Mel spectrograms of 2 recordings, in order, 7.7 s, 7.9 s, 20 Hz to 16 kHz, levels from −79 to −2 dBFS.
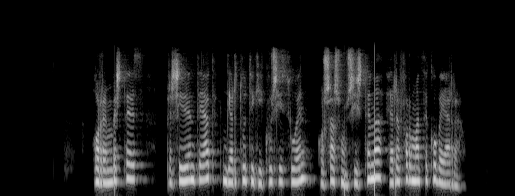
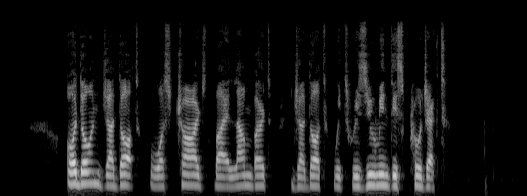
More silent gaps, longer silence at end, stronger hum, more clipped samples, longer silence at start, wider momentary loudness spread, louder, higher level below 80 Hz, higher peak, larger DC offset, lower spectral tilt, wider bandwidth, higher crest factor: first, 2.38-2.50 s vs none; second, 0.8 s vs 1.25 s; neither; neither; first, 1.4 s vs 1 s; second, 6 LU vs 12 LU; first, -24 LUFS vs -28 LUFS; first, -62 dBFS vs -82 dBFS; about the same, -6 dBFS vs -8 dBFS; neither; about the same, -5 dB/octave vs -5.5 dB/octave; second, 7.4 kHz vs 11.5 kHz; about the same, 18 dB vs 20 dB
